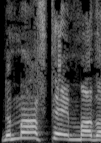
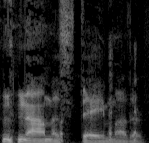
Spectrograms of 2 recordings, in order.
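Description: First: High, loud, mocking Namaste, mother; hammy mock yoga greeting. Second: Soft, low, under-the-breath Namaste, mother; quiet repeat. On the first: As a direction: toss it off like a yogi. Joke line, high and loud. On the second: Pretend. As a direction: mutter it back to yourself.

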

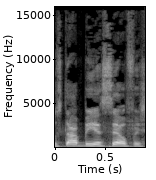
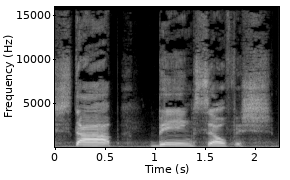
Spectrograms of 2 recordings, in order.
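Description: First: Said in the usual way. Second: Every word of "Stop being selfish." drawn out slowly; slow and emphatic. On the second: Shown as a demonstration.

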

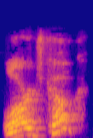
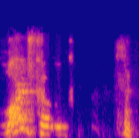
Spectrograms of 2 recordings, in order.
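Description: First: "Large Coke?" rising like a question; asking tune. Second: "Large Coke." said as a falling statement; flat repeat. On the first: Drive-thru kid asking about the order, rising on "Large Coke?". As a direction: lift "Coke?" up at the end as a query. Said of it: "and he just says". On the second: Cashier repeating the order, falling tune on "Large Coke.". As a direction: state "Large Coke." flatly, voice dropping at the end. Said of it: "He repeated the order". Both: Retold or imitated.

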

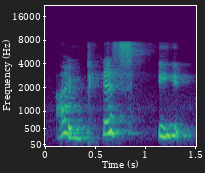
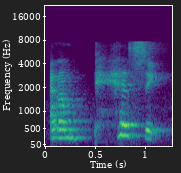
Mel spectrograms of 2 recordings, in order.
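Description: First: "I'm pissy" stretched very slow and soft; drawn-out pissy. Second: Said in the usual way. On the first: Real, not acted. The host tells friends how cross she was, slow and sulky. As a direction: savour "pissy" slowly, sulking.

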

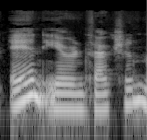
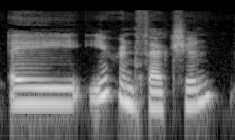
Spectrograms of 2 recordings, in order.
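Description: First: "an ear infection" with the n linking into "ear"; corrected article. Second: "a ear infection" with plain "a" before "ear"; slip: "a ear infection", no n on the article; wrong article. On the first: Shown as a demonstration. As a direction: fix it: "an ear infection", stress on "an". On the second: Real, not acted. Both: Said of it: "That was stupid".

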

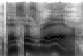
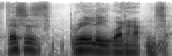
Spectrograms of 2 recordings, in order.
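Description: First: Louder, higher push on "This is real."; emphatic repeat. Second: "really" leaned on with a falling tune; stress on really. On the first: Telling the listeners it truly happens, louder. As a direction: insist "This is real." with a raised voice. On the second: Insisting to listeners the custom is true, "really" stressed. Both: Real, not acted.

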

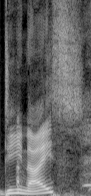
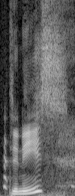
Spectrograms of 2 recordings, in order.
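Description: First: D-NICE as "dee-nice", rhyming with ice; joke pronunciation. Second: Said in the usual way. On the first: Shown as a demonstration. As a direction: stretch D-NICE into two parts, dee-nice, as a question. Joke pronunciation against [name].

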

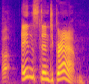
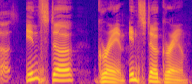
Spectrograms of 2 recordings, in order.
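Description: First: "instant gram" with a full gap between instant and gram; instant gram mispronounced. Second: "Instagram" slow and clear, stress on IN; "Instagram" said slowly as one word; careful correct pronunciation. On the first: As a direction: say "instant gram" as two words, instant and gram. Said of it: "I'm saying what you're saying". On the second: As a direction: spell out "Instagram" slowly for him. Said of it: "Say it again". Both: Shown as a demonstration.

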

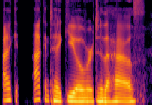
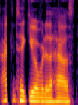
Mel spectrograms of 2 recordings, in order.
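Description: First: Put-on drawling Texas accent; Texas twang. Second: Put-on quick Texan cowboy accent; Texas twang. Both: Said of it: "he's got a Texas twang".

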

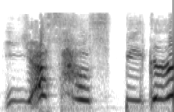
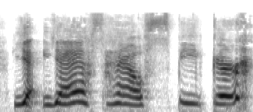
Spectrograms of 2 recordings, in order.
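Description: First: High, slow feeble moaning. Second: High, slow, breaking moan; feeble moan. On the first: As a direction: moan it out weakly, higher. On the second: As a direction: stammer it out weak and high. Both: Acted. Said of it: "Ted moaned out feebly".

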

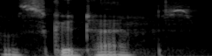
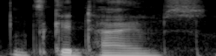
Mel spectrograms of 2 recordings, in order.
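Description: First: "good times" repeated much softer, as an aside; much softer echo. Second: Said in the usual way. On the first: Shown as a demonstration.

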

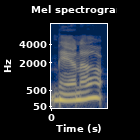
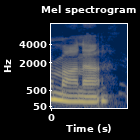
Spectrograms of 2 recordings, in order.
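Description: First: "Manna" with the flat a of "man"; Manna pronunciation. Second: "Mana" with an open ah, MAH-nah; Mana pronunciation. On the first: Host checks the restaurant's name, "Manna" with a short a. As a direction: say "Manna" to rhyme with "Hannah". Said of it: "is it Manna or Mana". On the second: Host checks the restaurant's name, "Mana" with a broad ah. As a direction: say "Mana" with the a of "father". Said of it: "I'm gonna say Mana". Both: Shown as a demonstration.

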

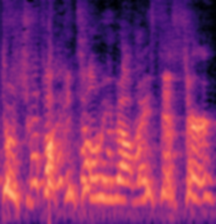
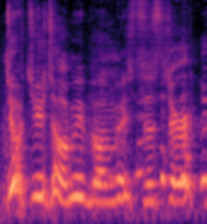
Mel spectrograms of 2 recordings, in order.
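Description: First: Louder, higher, through laughter; hammed-up protective brother; laughing mock-furious scolding; mock outraged brother. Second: Laughing re-quote. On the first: Brother's outraged retort retold. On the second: Retold or imitated. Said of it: "It was so funny".

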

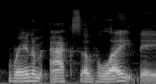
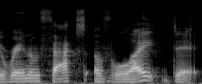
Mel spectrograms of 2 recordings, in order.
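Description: First: "Acts" said without f, fixed reading; correcting herself. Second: "Facts" said with an f, misread word. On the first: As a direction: correct to "Random Acts" cleanly. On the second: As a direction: read "Random Facts" slowly with f. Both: Real, not acted.

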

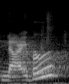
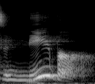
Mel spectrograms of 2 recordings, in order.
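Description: First: "Niebuhr" as NIGH-ber, rising; long I vowel. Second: "Niebuhr" as NEE-ber, falling; long E vowel. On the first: Host polls audience, "Niebuhr" as NIGH-ber. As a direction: rhyme the start of "Niebuhr" with "sigh". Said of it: "Please clap if you think Niebuhr". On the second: Host offers the rival option, "Niebuhr" as NEE-ber. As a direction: start "Niebuhr" like "knee". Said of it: "clap if you think it's Niebuhr". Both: Shown as a demonstration.

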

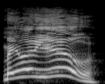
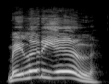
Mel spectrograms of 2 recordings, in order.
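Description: First: May Lenny ill chopped, higher; each syllable as its own word; split syllables. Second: Said in the usual way. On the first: Shown as a demonstration.

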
